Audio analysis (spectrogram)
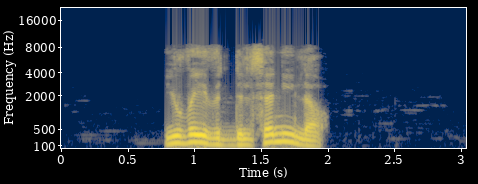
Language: Kabyle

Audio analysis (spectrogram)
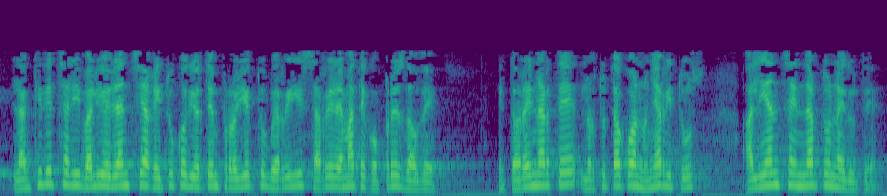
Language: Basque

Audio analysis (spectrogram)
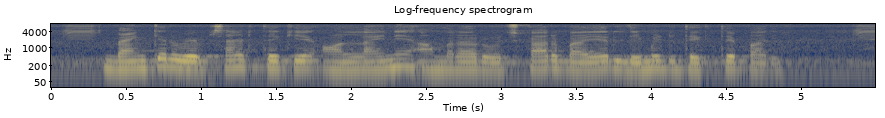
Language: Bangla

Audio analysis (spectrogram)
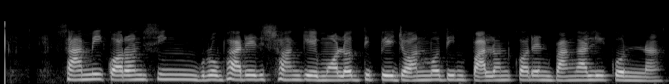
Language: Bangla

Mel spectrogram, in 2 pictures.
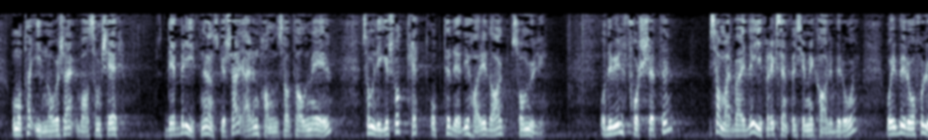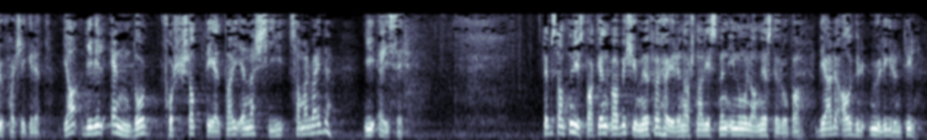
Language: Norwegian Bokmål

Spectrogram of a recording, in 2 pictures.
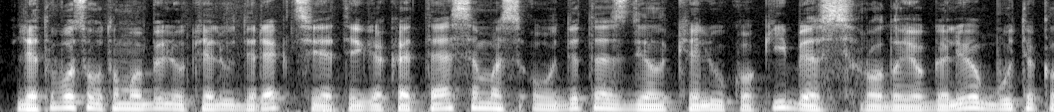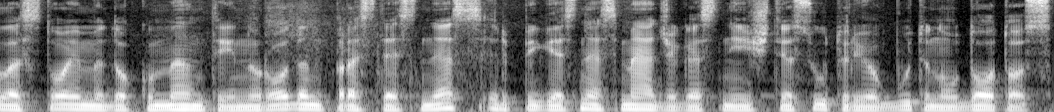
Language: Lithuanian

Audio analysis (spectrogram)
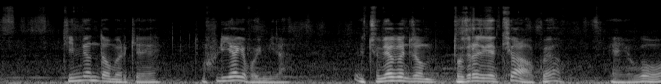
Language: Korean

